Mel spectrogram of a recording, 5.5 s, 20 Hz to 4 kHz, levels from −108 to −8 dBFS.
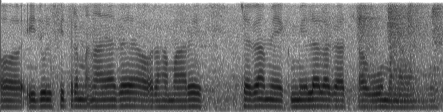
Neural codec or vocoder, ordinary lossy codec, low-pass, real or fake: none; AAC, 32 kbps; 3.6 kHz; real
